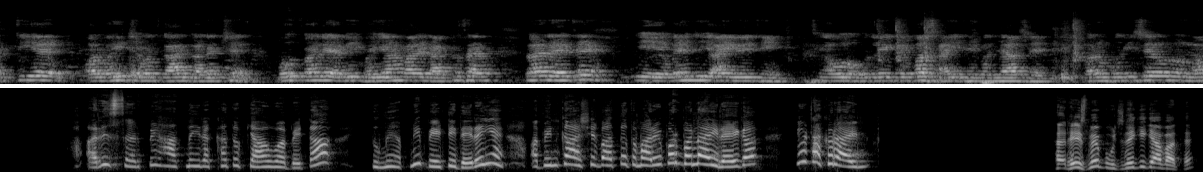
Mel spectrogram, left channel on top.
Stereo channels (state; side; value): different; both; correlation 0.00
